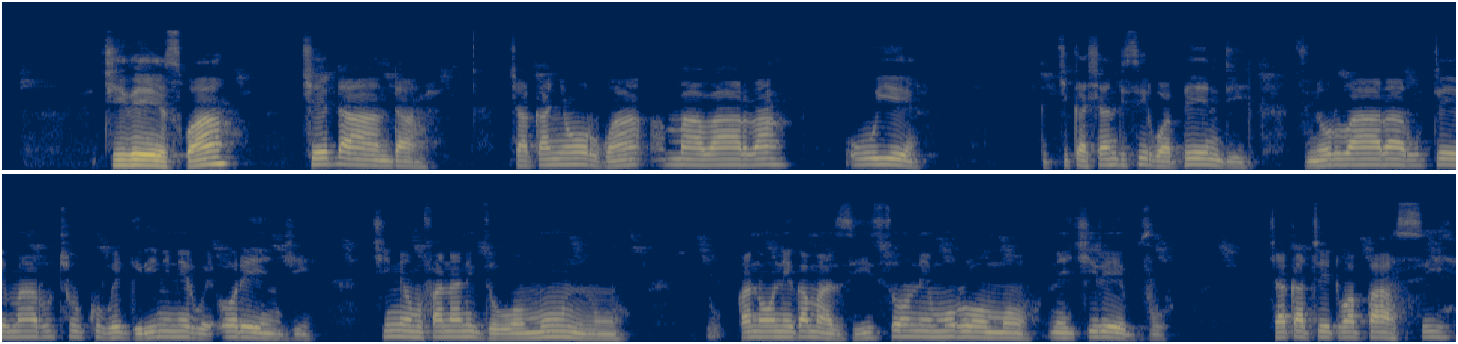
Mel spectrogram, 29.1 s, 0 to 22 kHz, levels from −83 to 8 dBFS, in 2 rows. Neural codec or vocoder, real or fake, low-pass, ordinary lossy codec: none; real; 10.8 kHz; Opus, 64 kbps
